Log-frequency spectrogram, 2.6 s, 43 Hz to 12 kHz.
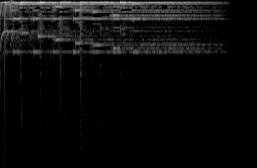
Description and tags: Bright digital GUI/HUD sound effect created for use in video game menus or digital sound application. Created with Xfer Serum in Reaper, using VSTs: Orbit Transient Designer, Parallel Dynamic EQ, Stillwell Bombardier Compressor, and TAL-4 Reverb.
game, application, bright, machine, click, short, clicks, gui, synthesizer, pitch, command, artificial, electronic, bleep, hud, computer, effect, sound-design, sfx, data, synth, serum, interface, digital, bloop, windows, noise, automation, blip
